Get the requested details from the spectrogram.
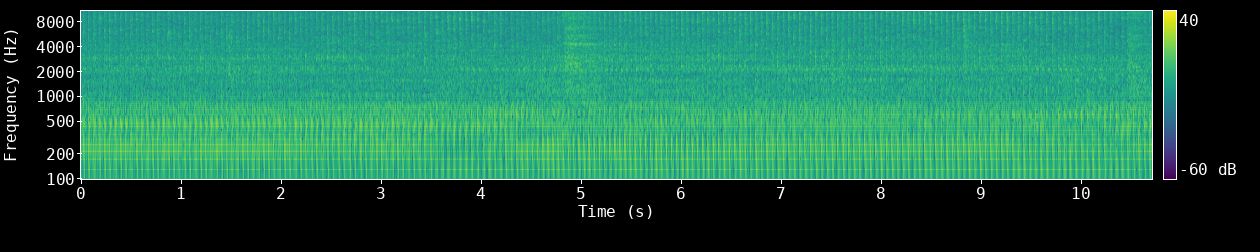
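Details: Craftsman/Ryobi rototiller after belt replacement, throttle about 3/4 in neutral: small single-cylinder engine chugging steadily, firing evenly with no knocks or rattles; running fine.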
